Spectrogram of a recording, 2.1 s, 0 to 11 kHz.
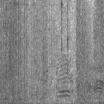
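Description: Panther tank main gun and battle fire in Company of Heroes 2, heard as dense booming shots and rumble under an excited commentator's talk.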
